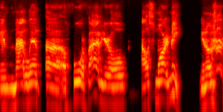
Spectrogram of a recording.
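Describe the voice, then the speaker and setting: Man with an American accent, fairly high in pitch, with ordinary pitch variation and a fairly slow pace. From Arkansas, US South. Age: 60s. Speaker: interview guest, father and grandfather. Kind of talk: interview. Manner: halting, many repeated words.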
